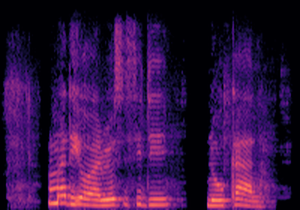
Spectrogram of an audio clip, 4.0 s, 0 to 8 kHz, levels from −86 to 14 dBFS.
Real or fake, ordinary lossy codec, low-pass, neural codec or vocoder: real; Opus, 32 kbps; 7.2 kHz; none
